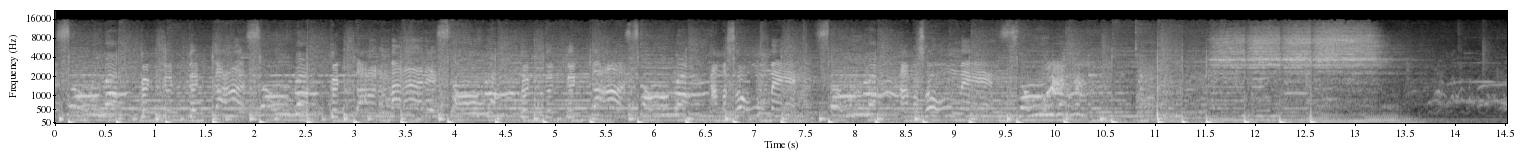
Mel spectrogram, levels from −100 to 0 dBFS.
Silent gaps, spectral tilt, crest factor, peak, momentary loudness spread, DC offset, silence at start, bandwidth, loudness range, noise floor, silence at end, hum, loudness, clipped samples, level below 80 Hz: none; -4 dB/octave; 18 dB; 0 dBFS; 4 LU; under 0.1%; 0 s; 16 kHz; 1 LU; -41 dBFS; 0 s; none; -18 LUFS; under 0.1%; -24 dBFS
